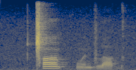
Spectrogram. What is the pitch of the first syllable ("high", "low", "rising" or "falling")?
high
